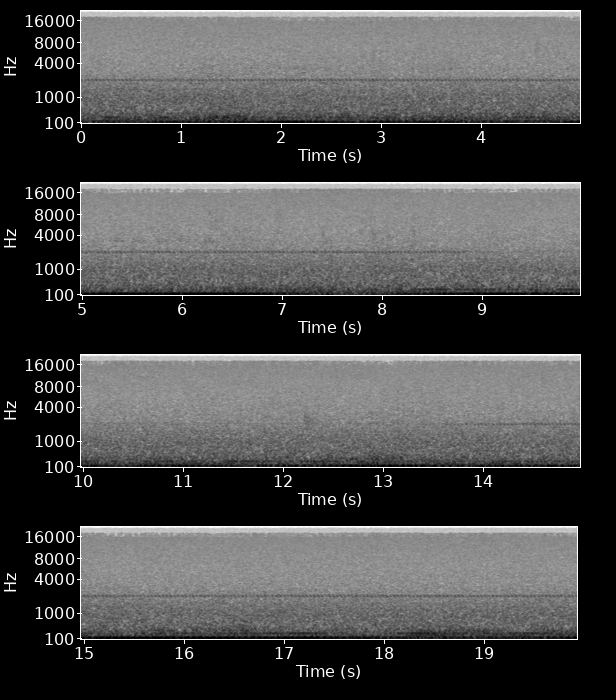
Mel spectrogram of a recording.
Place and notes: Field in Sandy - Outside Sandy/Elks Bugling
Empty field near dusk on a cool early fall day. Caught some elks running and bugling.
